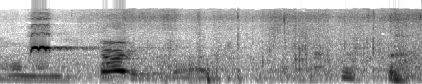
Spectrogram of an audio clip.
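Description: A short, single blast on a coach's whistle near the start, signalling the start of the drill, followed at once by a shouted "Go".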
